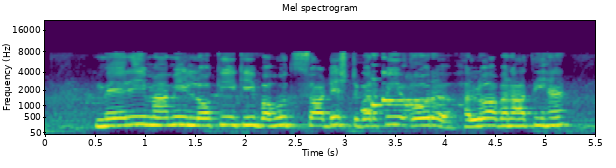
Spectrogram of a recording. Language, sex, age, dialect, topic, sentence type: Hindi, male, 18-24, Awadhi Bundeli, agriculture, statement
